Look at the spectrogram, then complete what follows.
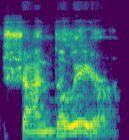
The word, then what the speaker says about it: chandelier: not be familiar with this one this is pronounced chandelier yeah so you know I think SIA are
